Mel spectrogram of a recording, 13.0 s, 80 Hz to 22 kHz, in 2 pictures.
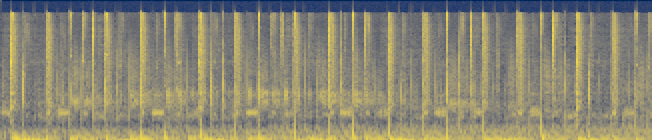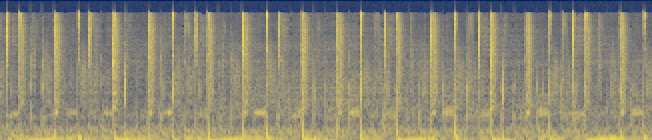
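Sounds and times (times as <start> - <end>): techno music: 0.0 - 13.0.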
